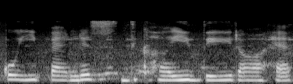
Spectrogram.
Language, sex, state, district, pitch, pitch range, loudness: Hindi, male, Punjab, Fazilka, 205 Hz, 195-215 Hz, -13 LUFS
